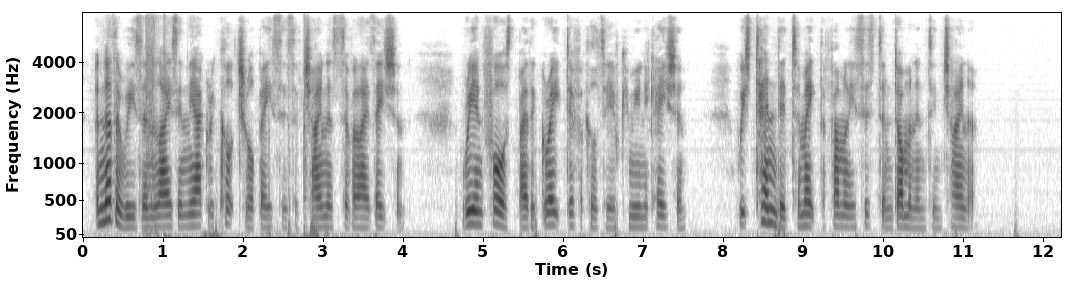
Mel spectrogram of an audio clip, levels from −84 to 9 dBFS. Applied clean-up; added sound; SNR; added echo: none; Crushing; 17 dB; none.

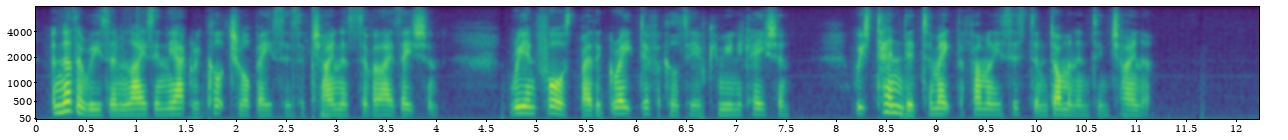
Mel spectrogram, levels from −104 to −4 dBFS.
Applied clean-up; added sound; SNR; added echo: neural separator model SepFormer DNS4.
